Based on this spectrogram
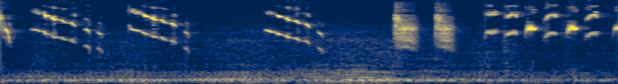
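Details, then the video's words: Singing tledekan gunung, a kept songbird from Java used to set off other birds: several high down-slurred whistles at intervals, two noisy rasping bursts, then a fast regular series of high chirps; low hum underneath. "Burung Tledekan gunung gacor NYENGKLAK cocok untuk mancing bunyi"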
